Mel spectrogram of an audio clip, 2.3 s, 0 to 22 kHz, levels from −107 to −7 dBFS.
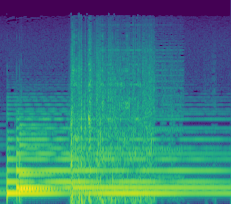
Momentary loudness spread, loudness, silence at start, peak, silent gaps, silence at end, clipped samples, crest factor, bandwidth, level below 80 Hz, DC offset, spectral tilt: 12 LU; -17 LUFS; 0 s; 0 dBFS; none; 0 s; under 0.1%; 16 dB; 11.5 kHz; -38 dBFS; under 0.1%; -7 dB/octave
